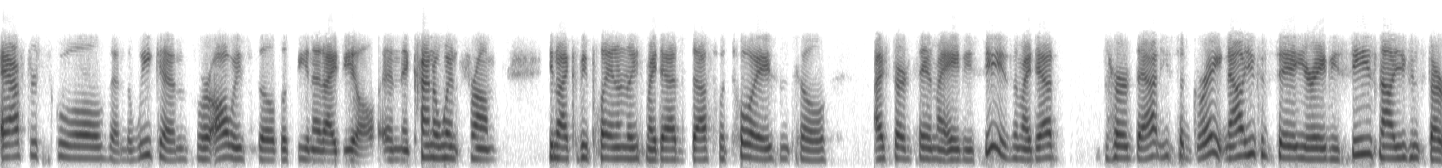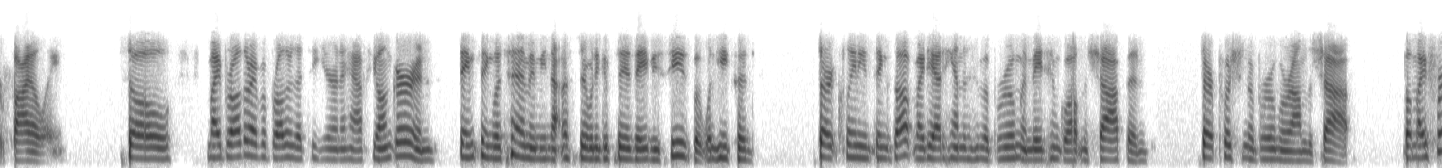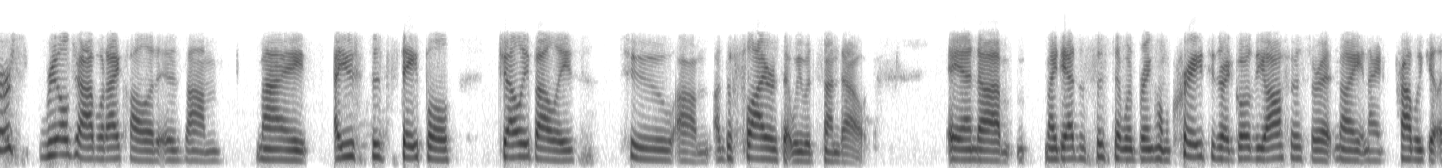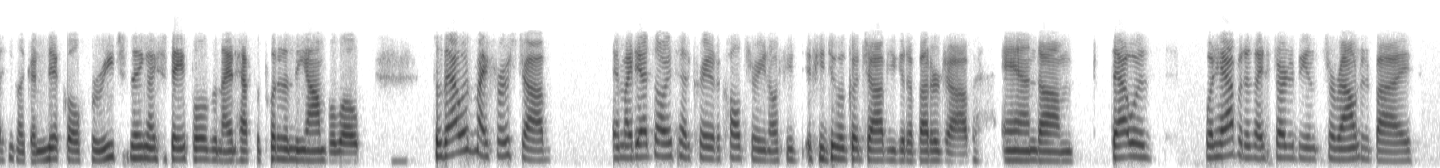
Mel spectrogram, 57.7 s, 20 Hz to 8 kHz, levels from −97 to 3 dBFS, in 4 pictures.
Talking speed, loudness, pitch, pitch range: 235 wpm, -28 LUFS, 195 Hz, 175-215 Hz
